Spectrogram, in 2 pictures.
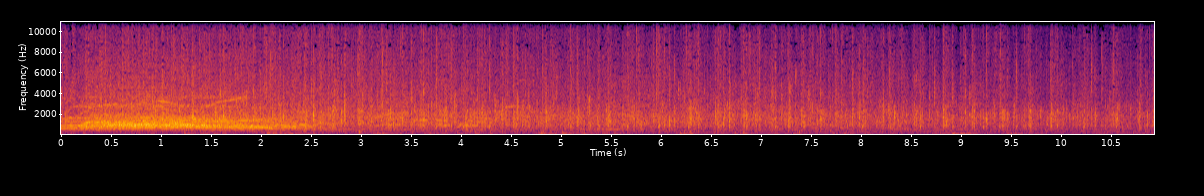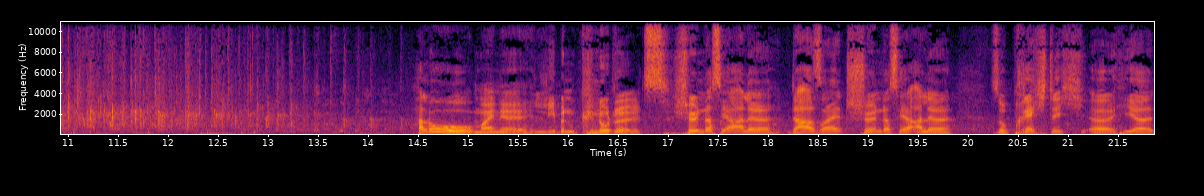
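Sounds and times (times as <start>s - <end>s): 
large audience applauding and cheering in a big hall at a book event: 0.0s - 14.4s
speech: 14.5s - 21.8s.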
